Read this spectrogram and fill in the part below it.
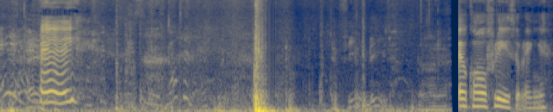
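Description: A woman talks nearby inside a car.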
